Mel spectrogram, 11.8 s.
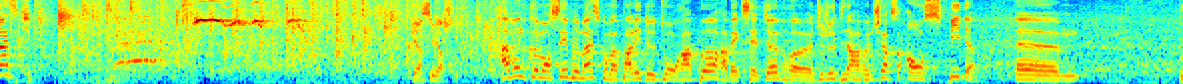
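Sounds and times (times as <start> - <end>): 
murmur of voices: 0.0 - 11.8
audience applause for the speaker: 0.1 - 5.6
shrill whistles: 1.8 - 3.2
speech: 4.1 - 11.0.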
